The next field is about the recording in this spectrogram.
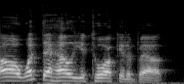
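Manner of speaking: very loud, fully belted cartoon character voice. Retelling a funny episode scene: Harley Quinn voice. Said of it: "going into the Harley Quinn, like, ... voice".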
